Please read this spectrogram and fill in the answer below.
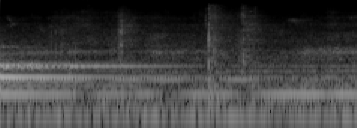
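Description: Background music: a soft instrumental piece of held notes, with a new note struck at the start and sustained over a steady low note.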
